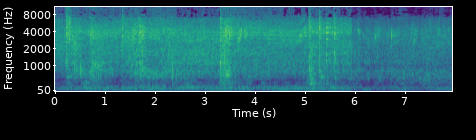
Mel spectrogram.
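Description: Chicken pieces frying in oil and spices in an aluminium kadai, sizzling while a flat spatula turns them, with scrapes and knocks against the pan. The stirring stops about six seconds in and the sizzle carries on more quietly.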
